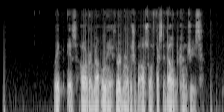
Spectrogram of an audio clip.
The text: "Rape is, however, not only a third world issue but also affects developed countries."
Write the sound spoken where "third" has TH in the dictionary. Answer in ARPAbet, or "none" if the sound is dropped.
TH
